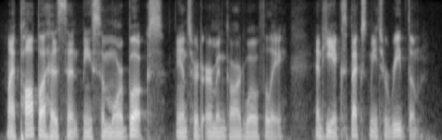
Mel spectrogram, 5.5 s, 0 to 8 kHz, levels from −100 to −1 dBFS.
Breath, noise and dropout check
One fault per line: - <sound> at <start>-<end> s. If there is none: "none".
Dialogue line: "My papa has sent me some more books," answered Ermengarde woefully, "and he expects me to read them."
none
